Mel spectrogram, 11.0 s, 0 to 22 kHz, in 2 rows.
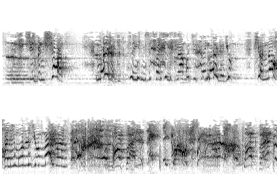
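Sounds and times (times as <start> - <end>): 
speech: 0.0 - 10.9
laughter: 2.0 - 4.4, 6.9 - 10.9
woman screaming: 6.4 - 10.9.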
